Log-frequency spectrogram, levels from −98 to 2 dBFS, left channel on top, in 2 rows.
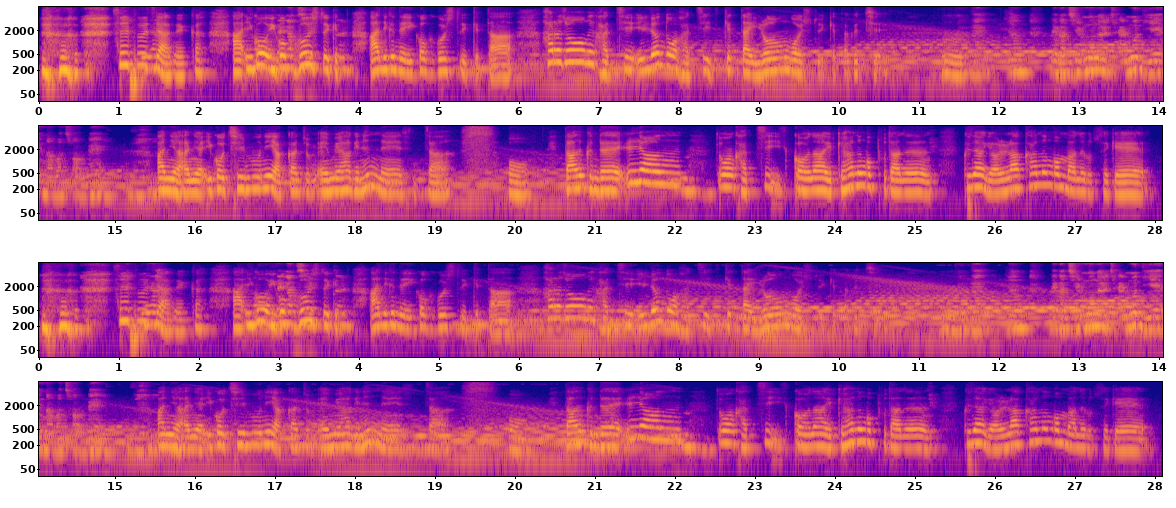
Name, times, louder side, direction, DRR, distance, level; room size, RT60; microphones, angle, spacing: voice 1, 0.0-3.6 3.9-5.4 5.6-10.6 11.3-11.7 12.7-13.0 15.5-18.6 18.9-20.2 20.6-22.1 22.5-25.2 25.6-27.9, left 4 dB, 75° left, 0.7 m, -24 dB
voice 2, 1.0-1.6 2.7-3.9 10.9-15.5 21.1-21.2 22.0-22.4, right 1 dB, 20° right, 3.0 m, -31 dB
sound 1, 5.2-22.1, right 5 dB, 65° right, 0.4 m, -33 dB
5.8 x 4.7 x 3.4 m
head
